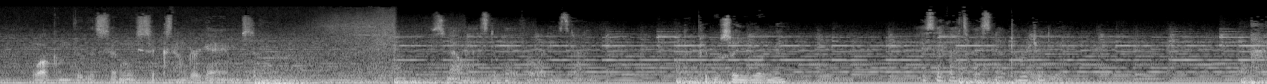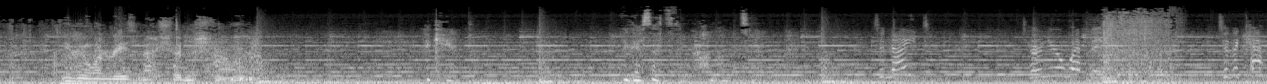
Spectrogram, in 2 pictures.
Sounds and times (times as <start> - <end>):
Music: 0.0 - 25.3.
